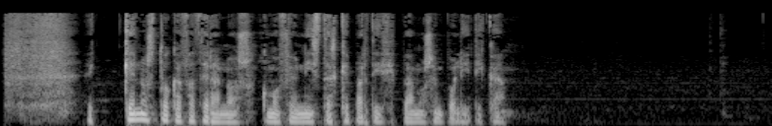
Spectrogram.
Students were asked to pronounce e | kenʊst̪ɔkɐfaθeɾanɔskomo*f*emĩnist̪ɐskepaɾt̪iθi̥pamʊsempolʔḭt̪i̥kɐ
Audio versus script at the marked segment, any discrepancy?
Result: no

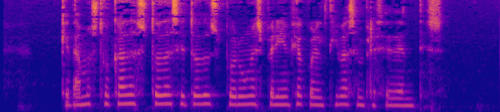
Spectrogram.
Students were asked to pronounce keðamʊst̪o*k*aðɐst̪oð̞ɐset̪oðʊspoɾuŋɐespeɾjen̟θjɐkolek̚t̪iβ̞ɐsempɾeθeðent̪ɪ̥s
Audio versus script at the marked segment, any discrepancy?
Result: no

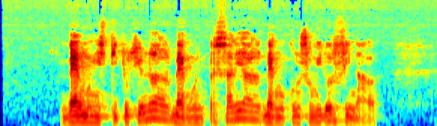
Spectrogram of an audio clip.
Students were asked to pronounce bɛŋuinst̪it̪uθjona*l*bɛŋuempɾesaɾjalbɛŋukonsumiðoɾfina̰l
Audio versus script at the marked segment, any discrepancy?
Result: no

